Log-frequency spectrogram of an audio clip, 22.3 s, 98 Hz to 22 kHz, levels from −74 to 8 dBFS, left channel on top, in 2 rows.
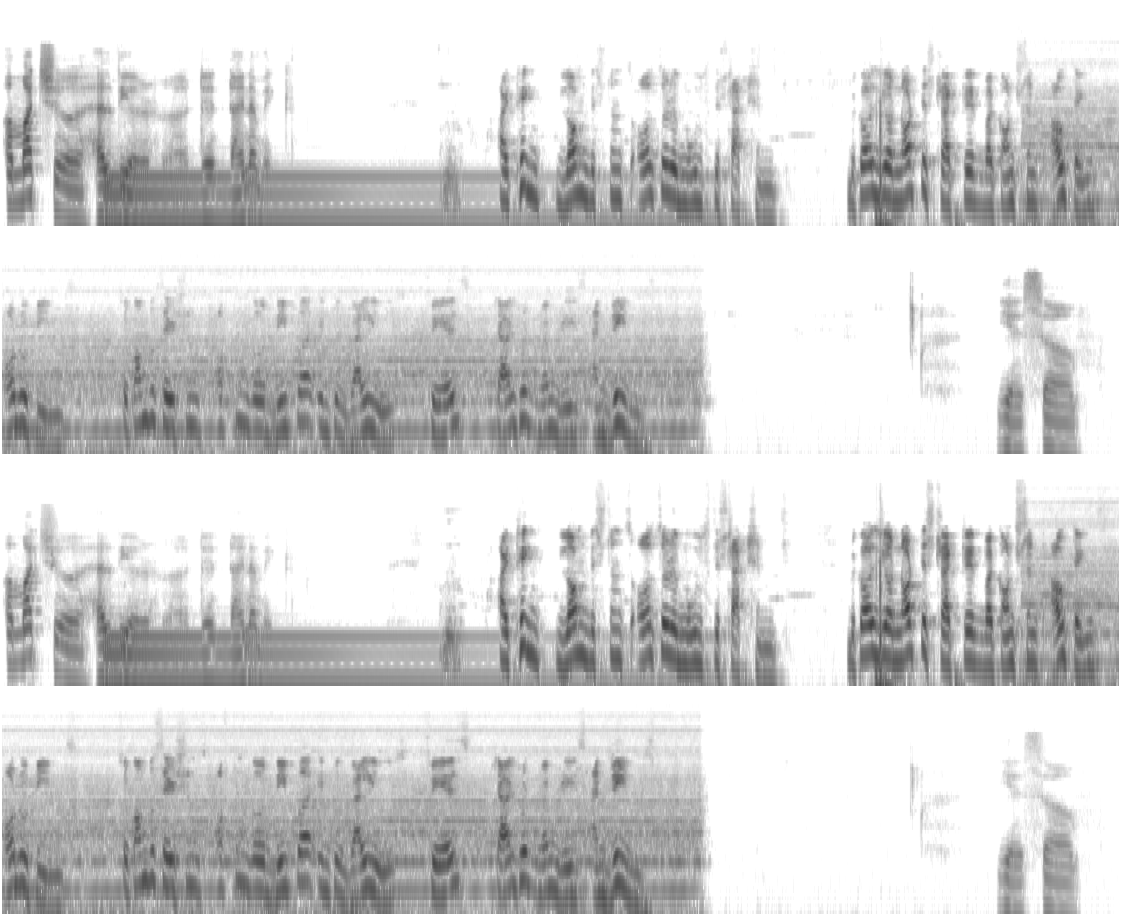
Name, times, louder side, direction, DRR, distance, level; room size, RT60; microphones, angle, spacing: voice 1, 0.0-2.9 20.3-20.6 21.1-22.0, left 5 dB, 75° left, 0.7 m, -31 dB
Bass guitar, 1.0-7.3, equal, 15° left, 0.8 m, -37 dB
voice 2, 5.0-7.8 8.4-11.8 12.3-15.8 16.1-17.7, right 3 dB, 60° right, 0.7 m, -26 dB
sound 1, 10.2-18.2, right 2 dB, 75° right, 4.5 m, -35 dB
8.5 x 5.7 x 6.5 m
head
